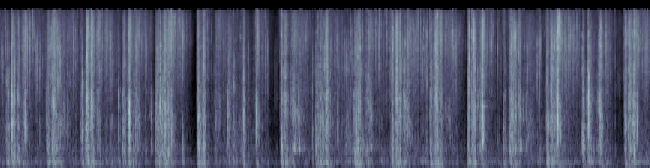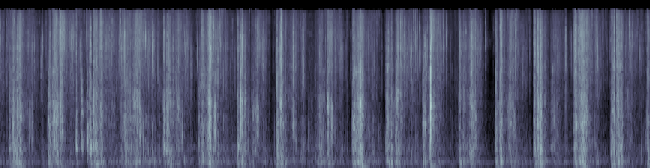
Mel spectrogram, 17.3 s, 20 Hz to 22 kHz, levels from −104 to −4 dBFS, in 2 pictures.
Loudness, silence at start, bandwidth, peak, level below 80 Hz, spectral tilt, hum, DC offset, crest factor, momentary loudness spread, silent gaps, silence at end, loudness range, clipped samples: -34 LUFS; 0 s; 17 kHz; 0 dBFS; -74 dBFS; 0 dB/octave; none; under 0.1%; 36 dB; 9 LU; none; 0 s; 3 LU; under 0.1%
